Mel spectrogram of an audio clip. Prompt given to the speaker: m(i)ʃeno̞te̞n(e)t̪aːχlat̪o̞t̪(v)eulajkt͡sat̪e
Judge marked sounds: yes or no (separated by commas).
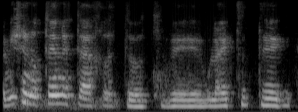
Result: yes, yes, yes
